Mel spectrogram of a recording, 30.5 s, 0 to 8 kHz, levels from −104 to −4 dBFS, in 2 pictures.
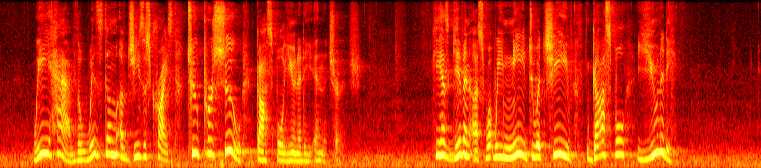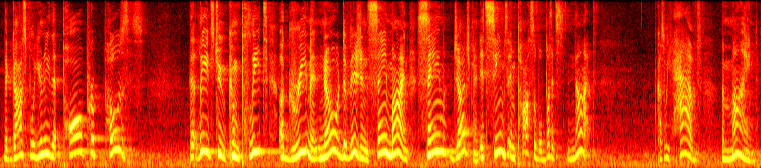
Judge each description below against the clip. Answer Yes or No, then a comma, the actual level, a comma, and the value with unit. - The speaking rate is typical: No, slow, 105 wpm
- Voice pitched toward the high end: Yes, high, 205 Hz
